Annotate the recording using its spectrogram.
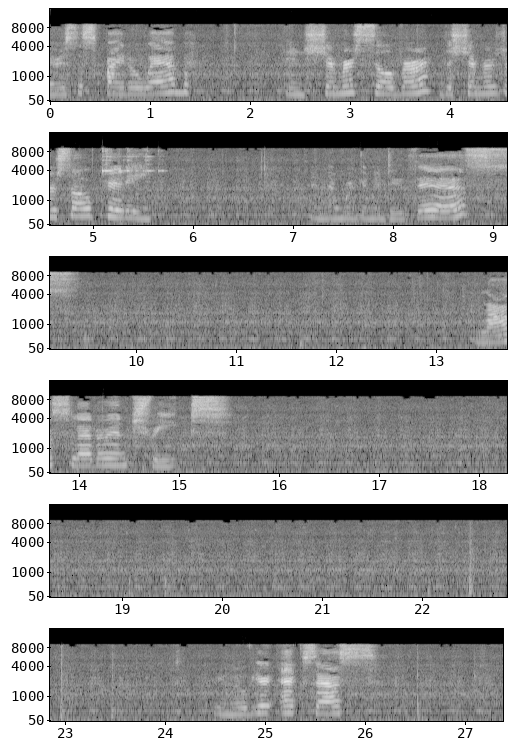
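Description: An older woman speaks calmly and close by, in short bursts.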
